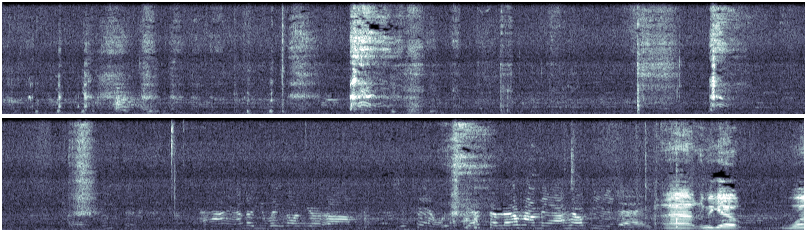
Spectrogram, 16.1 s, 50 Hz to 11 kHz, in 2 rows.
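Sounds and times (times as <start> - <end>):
stifled breathy laughter: 0.0 - 4.6
steady low hum: 0.0 - 16.0.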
